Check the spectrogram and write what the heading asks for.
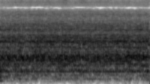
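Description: Hurom slow juicer's motor running with a steady whir.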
